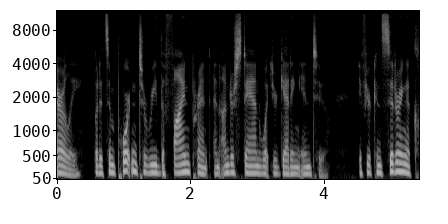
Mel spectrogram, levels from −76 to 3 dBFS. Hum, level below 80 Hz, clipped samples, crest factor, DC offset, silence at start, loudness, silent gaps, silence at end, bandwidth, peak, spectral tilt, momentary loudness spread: none; -54 dBFS; under 0.1%; 16 dB; under 0.1%; 0 s; -27 LUFS; none; 0 s; 12 kHz; -10 dBFS; -5.5 dB/octave; 9 LU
